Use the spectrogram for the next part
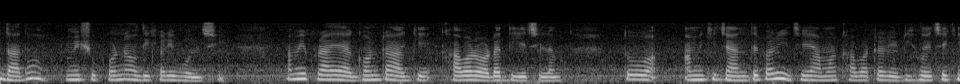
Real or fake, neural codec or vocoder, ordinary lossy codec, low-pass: real; none; none; 7.2 kHz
